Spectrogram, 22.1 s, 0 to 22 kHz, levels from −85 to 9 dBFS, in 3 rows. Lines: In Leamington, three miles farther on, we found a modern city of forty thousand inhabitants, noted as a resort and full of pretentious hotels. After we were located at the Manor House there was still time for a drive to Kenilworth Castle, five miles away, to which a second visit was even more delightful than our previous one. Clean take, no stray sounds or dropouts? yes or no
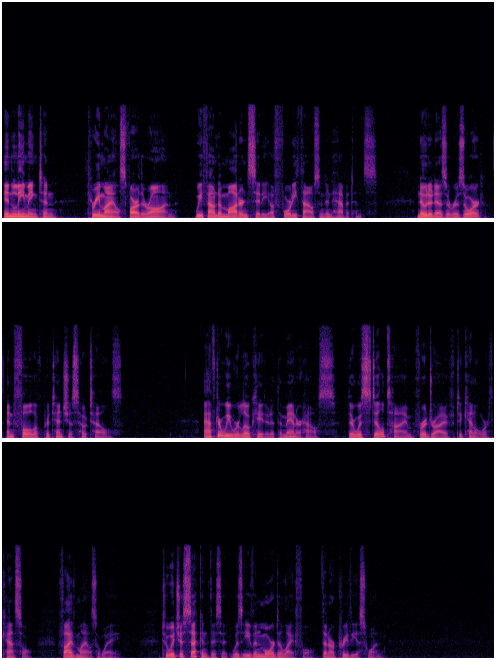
yes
